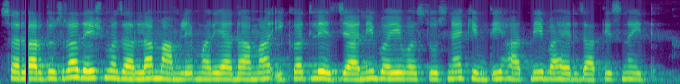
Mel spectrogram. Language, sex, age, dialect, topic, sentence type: Marathi, male, 18-24, Northern Konkan, banking, statement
